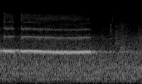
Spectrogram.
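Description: A referee's whistle at a European Challenge Cup rugby match between Harlequins and Ulster sounds one long, steady, piercing blast over the crowd murmur before cutting off.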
